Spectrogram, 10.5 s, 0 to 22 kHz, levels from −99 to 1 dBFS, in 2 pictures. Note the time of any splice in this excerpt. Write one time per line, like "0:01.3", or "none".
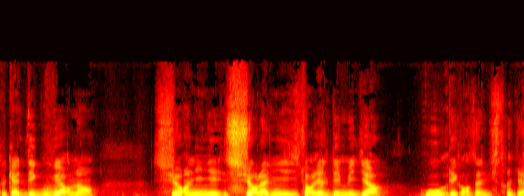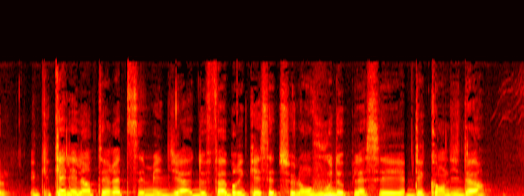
0:04.5
0:08.0
0:09.3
